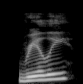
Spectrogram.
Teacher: You could say, Really? with a calm, falling tone to show that you are processing the news.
